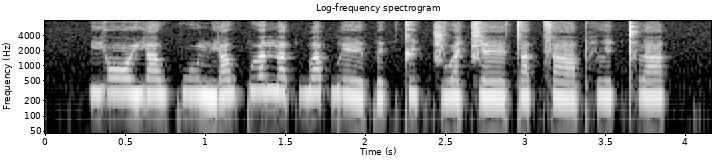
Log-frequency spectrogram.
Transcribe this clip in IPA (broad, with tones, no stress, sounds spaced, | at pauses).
j ɔː˧ j a˧ w k w u˨˩ n j a˥˩ w p ɯ˥˩ a̯ n a˥˩ t̚ b a˥˩ p̚ b eː˨˩ p e˥˩ k̚ t i˨˩ t̚ t͡ɕ u˧ a̯ t͡ɕ ɛː˧ t a˥˩ t̚ s aː˧ pʰ l i˦˥ t̚ pʰ l a˥˩ t̚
